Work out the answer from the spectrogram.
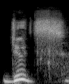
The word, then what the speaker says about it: Dutz: You don't pronounce a Z. You do. Dutz. Dutz.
